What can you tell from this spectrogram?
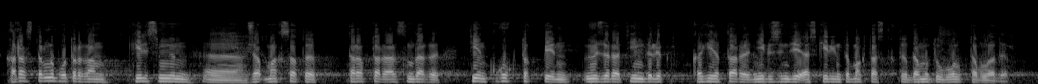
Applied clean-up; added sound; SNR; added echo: neural separator model SepFormer DNS4.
